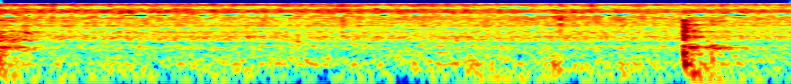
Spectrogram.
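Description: Spinach curry cooking in a pan, with a steady soft sizzle and hiss running throughout and a single sharper knock or scrape from stirring near the end; no speech.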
